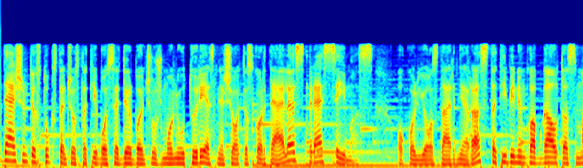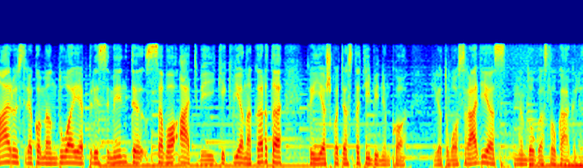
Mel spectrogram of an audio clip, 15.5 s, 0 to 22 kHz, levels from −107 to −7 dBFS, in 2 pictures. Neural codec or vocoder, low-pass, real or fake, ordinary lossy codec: none; 7.2 kHz; real; MP3, 96 kbps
